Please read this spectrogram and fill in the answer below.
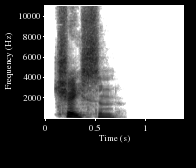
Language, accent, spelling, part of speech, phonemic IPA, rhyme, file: English, UK, chasten, verb, /ˈt͡ʃeɪ.sən/, -eɪsən, En-uk-chasten.ogg
- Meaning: 1. To make chaste 2. To chastize; to punish or reprimand for the sake of improvement 3. To render humble or restrained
